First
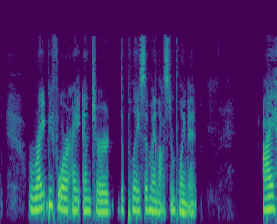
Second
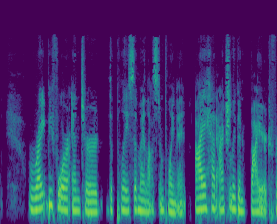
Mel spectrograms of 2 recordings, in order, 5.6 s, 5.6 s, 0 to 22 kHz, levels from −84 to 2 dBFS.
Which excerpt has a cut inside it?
second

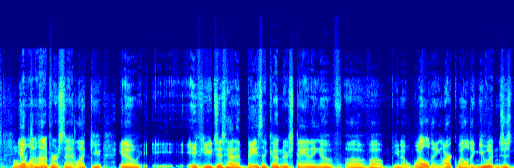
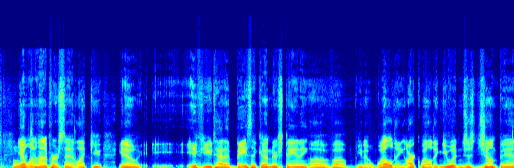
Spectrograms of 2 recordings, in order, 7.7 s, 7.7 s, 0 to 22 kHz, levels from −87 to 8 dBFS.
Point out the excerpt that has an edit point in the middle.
second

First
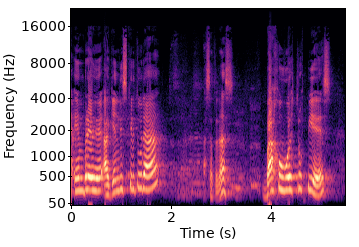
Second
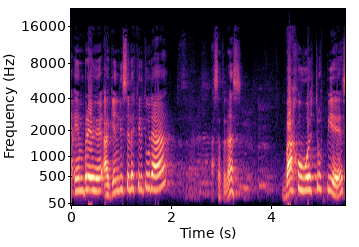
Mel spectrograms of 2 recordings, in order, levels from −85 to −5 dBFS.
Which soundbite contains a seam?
first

